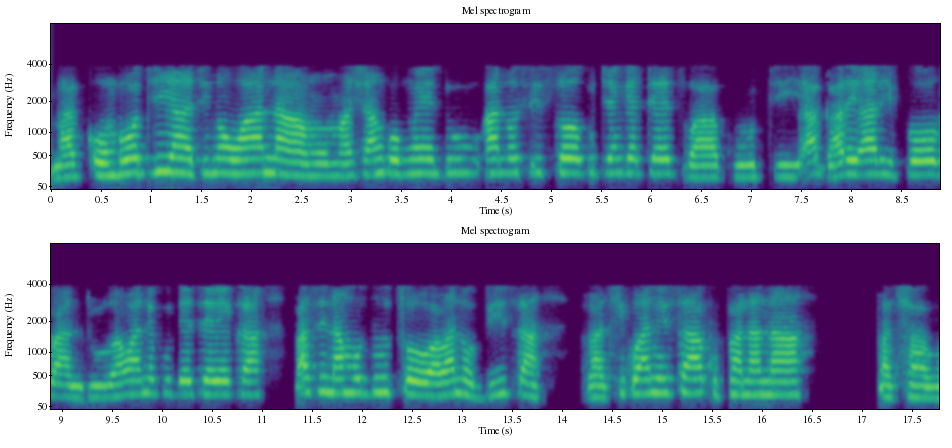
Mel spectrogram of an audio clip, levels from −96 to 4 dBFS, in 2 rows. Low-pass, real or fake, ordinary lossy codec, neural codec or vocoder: 7.2 kHz; fake; AAC, 16 kbps; autoencoder, 48 kHz, 32 numbers a frame, DAC-VAE, trained on Japanese speech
